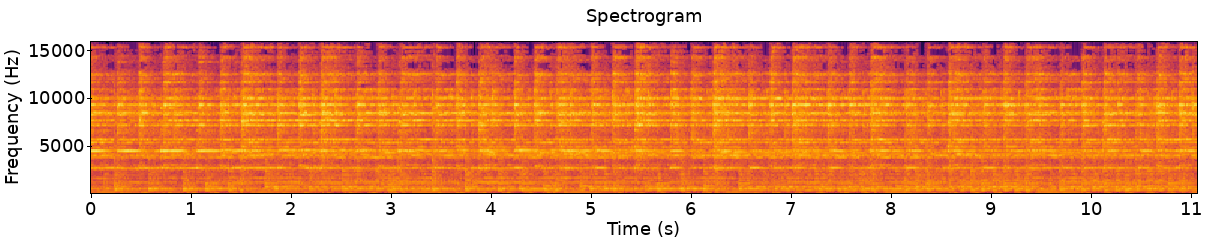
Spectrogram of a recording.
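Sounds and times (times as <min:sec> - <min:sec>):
cymbals ringing: 0:00.0 - 0:11.0
jingling bells: 0:00.0 - 0:11.0.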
